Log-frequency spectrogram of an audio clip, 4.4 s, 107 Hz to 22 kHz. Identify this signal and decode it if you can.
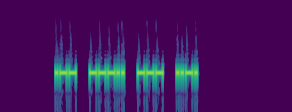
Morse code, heard as a keyed tone, about 36 wpm, spaced as for 25 wpm, 700 Hz. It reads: W8OF
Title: USA Call Signs - 2x Character Spacing - 35wpm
